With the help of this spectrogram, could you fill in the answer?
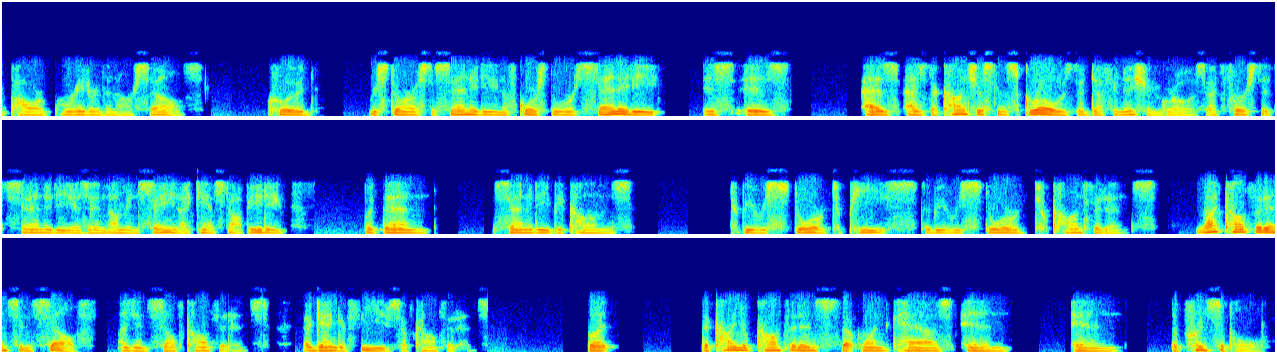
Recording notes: from the 100 Pounders Phone Meeting, 4/24/23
